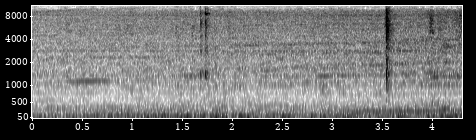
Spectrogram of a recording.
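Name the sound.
bus driving up a hill on a test drive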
